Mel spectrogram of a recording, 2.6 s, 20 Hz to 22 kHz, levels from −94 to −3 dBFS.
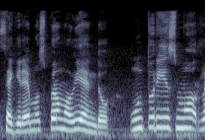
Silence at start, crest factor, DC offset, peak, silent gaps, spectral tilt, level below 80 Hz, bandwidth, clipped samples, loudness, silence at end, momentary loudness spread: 0 s; 14 dB; under 0.1%; -4 dBFS; none; -5 dB/octave; -56 dBFS; 17 kHz; under 0.1%; -19 LUFS; 0 s; 6 LU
